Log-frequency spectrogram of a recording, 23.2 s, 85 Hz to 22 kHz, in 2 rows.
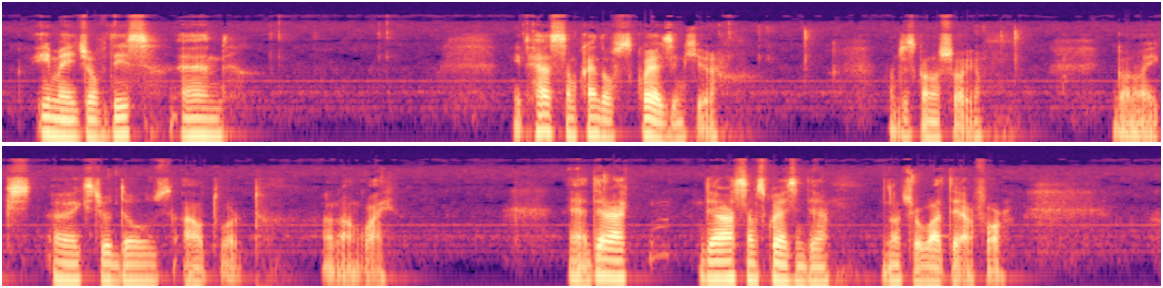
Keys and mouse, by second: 3.4 ctrl+r, 6.8 ctrl+Tab, 11.8 w, 12.6 e, 13.3 s, 20.2 Tab.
